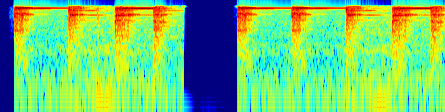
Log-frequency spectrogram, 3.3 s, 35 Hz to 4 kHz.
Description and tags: Sword sound
The sound can be used with the Ben-10 - Vehicle force. It is true, this can be a classic fighting scene sound effect to use in the movie.
fighting, clashes, medieval-age, battle, field-recording, swords, war, sword-fighting, sword, sword-battle, crashes, war-related, middle-age, swordfight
